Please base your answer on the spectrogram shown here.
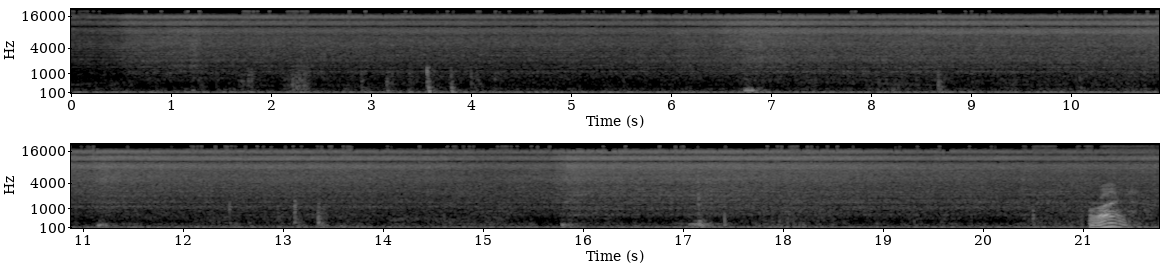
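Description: Ranch cheeseburger patties sizzle on a heated grill with a steady, soft hiss throughout, now and then lifted by brief faint crackles.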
